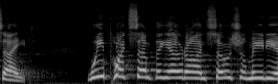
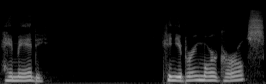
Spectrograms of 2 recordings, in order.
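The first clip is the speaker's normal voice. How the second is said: put-on whisper, lower pitch; 8 semitones lower than usual. Retelling how teachers lean over and ask something: imitating a whisper. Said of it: "Why are we whispering?".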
